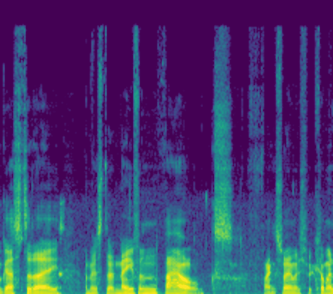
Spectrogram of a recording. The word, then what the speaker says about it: Fowkes: I'm told so yeah most people say folks when they see my name written but foul so you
